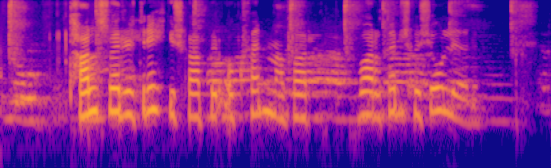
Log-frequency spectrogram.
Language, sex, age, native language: Icelandic, male, 11, Icelandic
